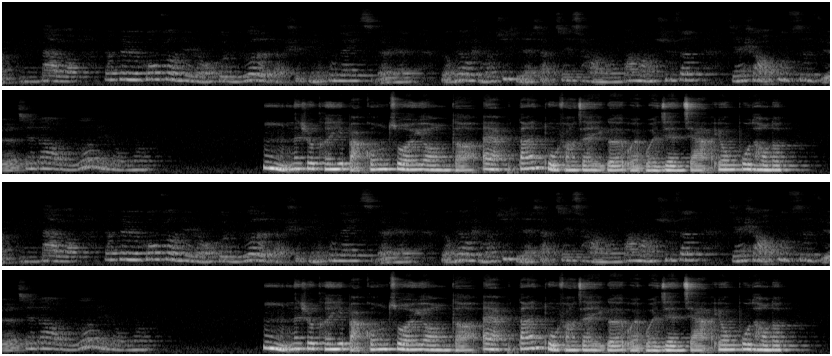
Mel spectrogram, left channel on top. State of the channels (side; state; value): both; identical; correlation 1.00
